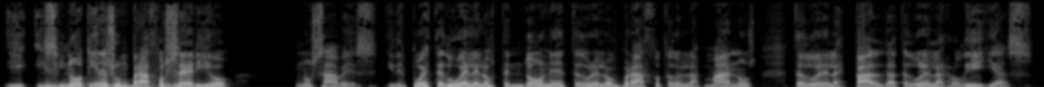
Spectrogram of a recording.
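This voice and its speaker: A man preaching a sermon, vivid, moving between quick runs and slow emphatic words. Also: on the high side, no room sound, clean studio sound.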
